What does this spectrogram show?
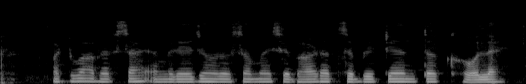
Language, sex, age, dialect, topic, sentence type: Maithili, male, 18-24, Angika, agriculture, statement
